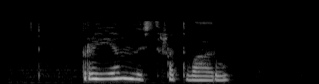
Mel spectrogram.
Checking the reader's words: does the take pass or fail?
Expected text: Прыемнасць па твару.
pass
